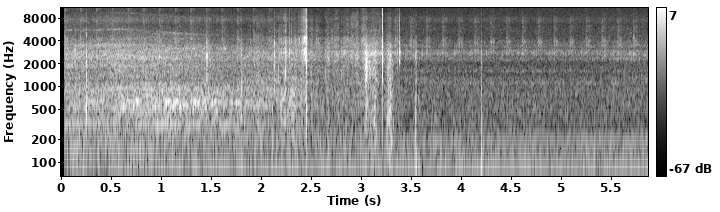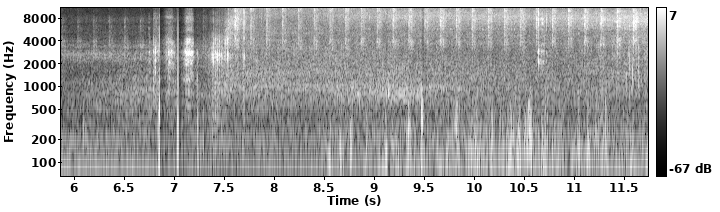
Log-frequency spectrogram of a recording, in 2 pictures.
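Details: 1995 BMW M3 at steady idle: light, fast irregular tapping over the engine note, then a louder hiss; suspected lifter tick, worse after switching to 20W-50 oil; not confirmed.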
